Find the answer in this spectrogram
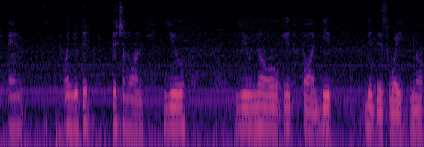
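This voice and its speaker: A man's very slow, monotone delivery at medium pitch, flat in intonation and broken by long, frequent pauses. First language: not English. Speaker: English learner vlogger. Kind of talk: casual vlog monologue. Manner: halting, many repetitions.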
